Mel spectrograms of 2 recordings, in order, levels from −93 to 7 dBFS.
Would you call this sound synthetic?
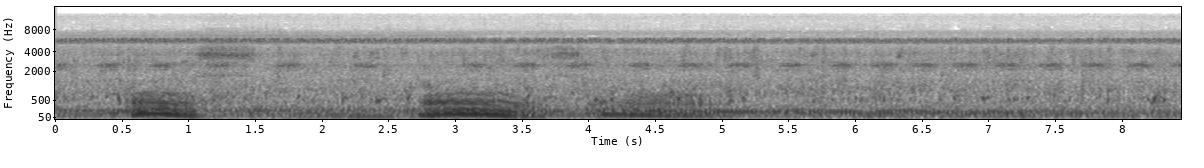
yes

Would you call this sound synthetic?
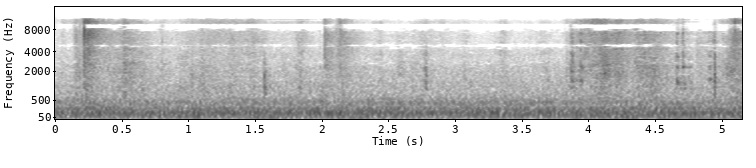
no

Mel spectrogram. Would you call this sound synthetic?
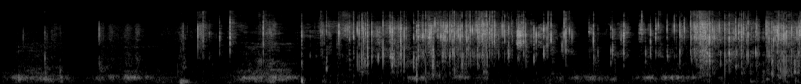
no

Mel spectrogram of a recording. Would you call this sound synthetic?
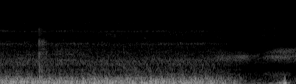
no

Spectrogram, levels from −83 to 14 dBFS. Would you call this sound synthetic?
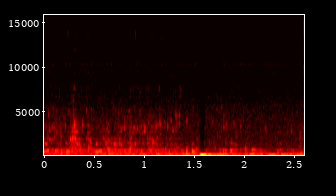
no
